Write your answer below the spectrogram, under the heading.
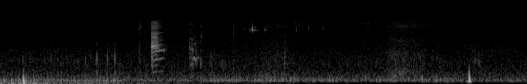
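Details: A young stray kitten, cared for about three months and now nearly a house cat, purrs in a low, steady rumble recorded up close, with occasional clicks and handling noise.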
